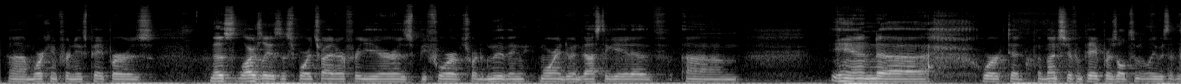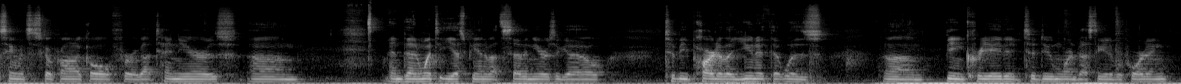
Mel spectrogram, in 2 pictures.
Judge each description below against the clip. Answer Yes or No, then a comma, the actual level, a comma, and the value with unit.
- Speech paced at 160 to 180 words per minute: Yes, average, 170 wpm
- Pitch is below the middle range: Yes, low, 125 Hz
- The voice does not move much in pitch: Yes, narrow, 1.5 semitones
